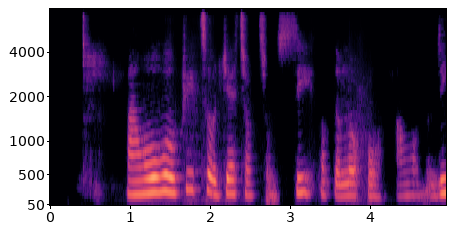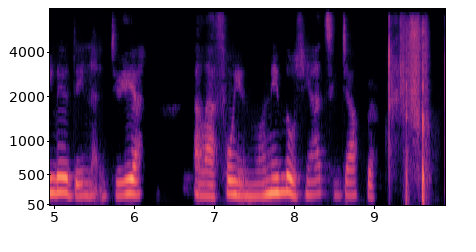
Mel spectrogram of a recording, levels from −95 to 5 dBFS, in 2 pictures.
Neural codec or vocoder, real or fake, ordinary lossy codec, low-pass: codec, 16 kHz, 0.5 kbps, X-Codec, WavLM features, trained on Multilingual LibriSpeech; fake; none; 7.2 kHz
